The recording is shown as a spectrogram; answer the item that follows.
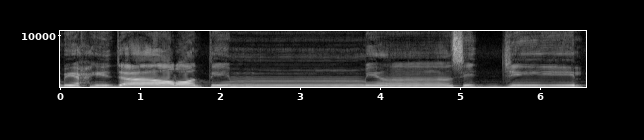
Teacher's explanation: بِحِجَارَةٍ یہاں ہوگا غنہ، تا میم سے مل جائے گا۔ بِحِجَارَةٍ جیم کو 1 الف کے برابر کھینچیں گے، را موٹی پڑھیں گے، وہ یہاں غنہ کریں گے۔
